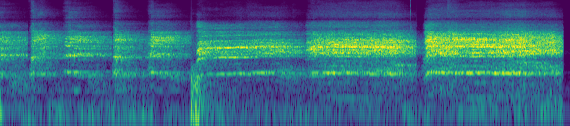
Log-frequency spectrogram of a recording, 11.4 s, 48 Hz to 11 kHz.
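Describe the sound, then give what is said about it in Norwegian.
A man lets out a long, raspy roar as he strains to lift 360 kilograms, starting with short grunting bursts that build into a sustained, loud, gravelly bellow. “Og man kan høre på den litt lengre lyden av han som løfter disse 360 kiloene.”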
